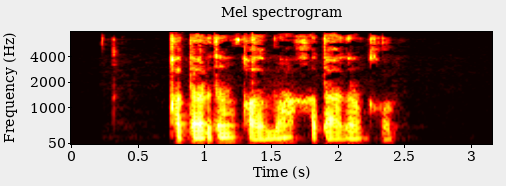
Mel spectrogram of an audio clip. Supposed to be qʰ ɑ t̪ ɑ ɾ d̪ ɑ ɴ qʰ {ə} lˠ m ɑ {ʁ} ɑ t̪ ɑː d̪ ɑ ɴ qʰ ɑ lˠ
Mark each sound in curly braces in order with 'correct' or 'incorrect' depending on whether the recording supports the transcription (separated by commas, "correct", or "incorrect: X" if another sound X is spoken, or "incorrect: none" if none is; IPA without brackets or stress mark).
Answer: incorrect: ɑ, incorrect: χ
